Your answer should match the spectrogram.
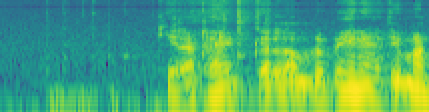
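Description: A few keystrokes on a computer keyboard in about the first second, typing a short command and pressing Enter. Speech follows.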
